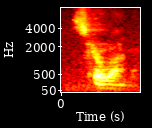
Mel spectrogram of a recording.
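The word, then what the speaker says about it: Skowronek: Ben Skolnick, however you pronounce his last name. Huh? It rhymes with ironic. Skolnick.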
